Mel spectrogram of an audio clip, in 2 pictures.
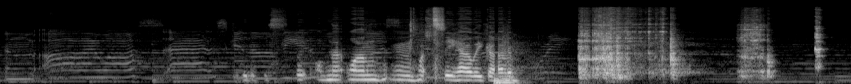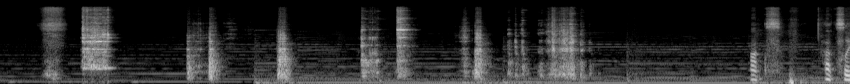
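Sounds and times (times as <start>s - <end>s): soft background music: 0.0s - 17.0s
ceramic ware clinking: 5.8s - 8.3s, 9.3s - 9.7s, 10.4s - 11.5s, 12.1s - 14.5s.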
